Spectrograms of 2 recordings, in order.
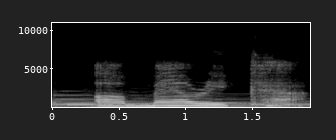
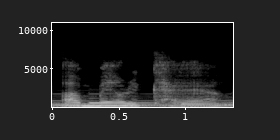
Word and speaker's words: America: I'm from America. Cái chữ America thì chữ C đọc thành chữ K nha, K H ẩn á. America, đừng có đọc là America, cái đó là sai nha. America.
